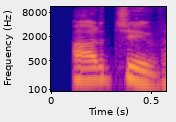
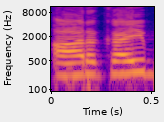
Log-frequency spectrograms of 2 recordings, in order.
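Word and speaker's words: archive: क्या बोलेंगे इसको भाई आर्चीव है ना भाई इसको देखो पहली बात तो आप लोग आर्काइव बोला करो यह आर्काइव है ठीक है ना क्या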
